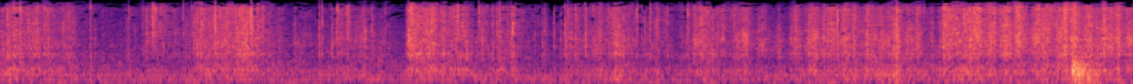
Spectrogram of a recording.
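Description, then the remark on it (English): A steady rushing hiss of dry cake mix pouring into a bowl, with soft crinkling from the bag, lasting several seconds with a few brief surges. No one speaks. “So the first ingredient is the cake mix. I'm just gonna pour all of that in.”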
